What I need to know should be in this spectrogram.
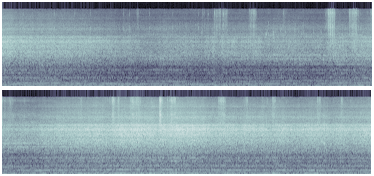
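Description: A snowmobile engine drones steadily and rises in pitch as it speeds up.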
